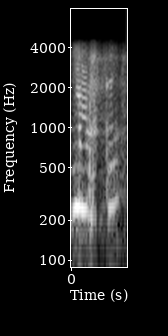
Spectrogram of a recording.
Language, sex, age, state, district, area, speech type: Hindi, female, 18-30, Uttar Pradesh, Azamgarh, rural, conversation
